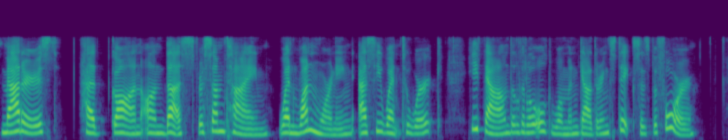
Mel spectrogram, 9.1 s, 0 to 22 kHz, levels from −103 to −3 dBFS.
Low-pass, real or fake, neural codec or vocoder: 7.2 kHz; fake; codec, 16 kHz, 4.8 kbps, FACodec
